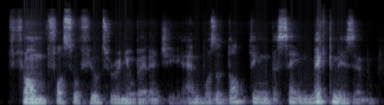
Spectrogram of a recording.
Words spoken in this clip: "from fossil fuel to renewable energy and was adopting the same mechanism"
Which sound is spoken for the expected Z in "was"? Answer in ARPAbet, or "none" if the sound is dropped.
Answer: Z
